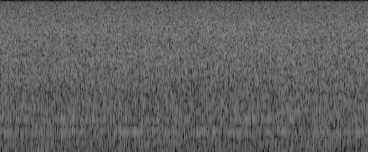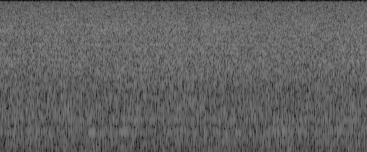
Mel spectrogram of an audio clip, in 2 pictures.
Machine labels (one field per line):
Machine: fan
